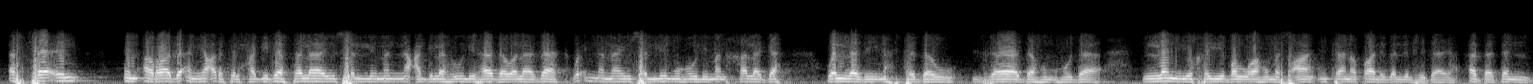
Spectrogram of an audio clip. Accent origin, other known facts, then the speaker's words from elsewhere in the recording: Yemen; يمكنكم تعرفوا المصطلح عندنا في اليمن،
